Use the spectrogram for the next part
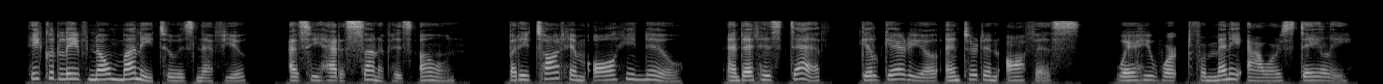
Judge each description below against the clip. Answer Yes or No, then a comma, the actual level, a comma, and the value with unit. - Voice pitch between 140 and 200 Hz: Yes, high, 190 Hz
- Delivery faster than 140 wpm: Yes, average, 165 wpm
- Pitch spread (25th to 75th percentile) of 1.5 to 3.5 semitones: No, average, 4.2 semitones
